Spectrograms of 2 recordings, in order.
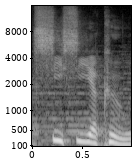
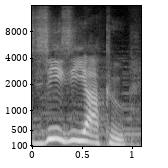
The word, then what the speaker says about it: Ziziaku: I said Ciciaku the first time I ever pronounced it. Then my friends on Void Chat were making fun of me and saying, it's Ziziaku.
